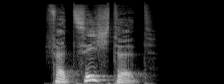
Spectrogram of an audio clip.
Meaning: 1. past participle of verzichten 2. inflection of verzichten: third-person singular present 3. inflection of verzichten: second-person plural present 4. inflection of verzichten: plural imperative
- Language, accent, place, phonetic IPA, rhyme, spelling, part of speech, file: German, Germany, Berlin, [fɛɐ̯ˈt͡sɪçtət], -ɪçtət, verzichtet, verb, De-verzichtet.ogg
